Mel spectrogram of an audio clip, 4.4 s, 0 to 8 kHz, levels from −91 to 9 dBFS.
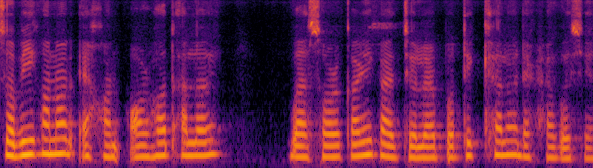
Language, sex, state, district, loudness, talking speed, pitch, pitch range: Assamese, female, Assam, Sonitpur, -17 LUFS, 135 wpm, 215 Hz, 200-230 Hz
